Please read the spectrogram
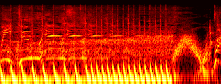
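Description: Electronic dance music: a fast, quickening run of deep bass hits under held synth notes. The bass drops out about three and a half seconds in under a rising sweep.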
